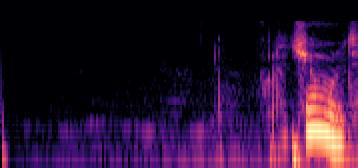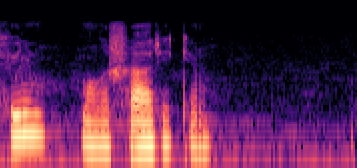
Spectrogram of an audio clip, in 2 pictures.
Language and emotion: Russian, neutral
